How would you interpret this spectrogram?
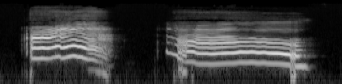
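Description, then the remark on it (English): A voice imitates the door of a haunted barn creaking open: two long, drawn-out groaning tones, the first wavering and sliding down, the second a steadier, longer moan ending abruptly. “Then you hear the barn door creak open.”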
